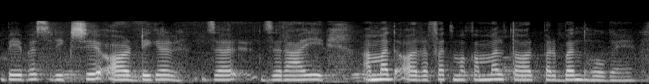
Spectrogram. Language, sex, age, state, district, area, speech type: Urdu, female, 18-30, Bihar, Gaya, urban, spontaneous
